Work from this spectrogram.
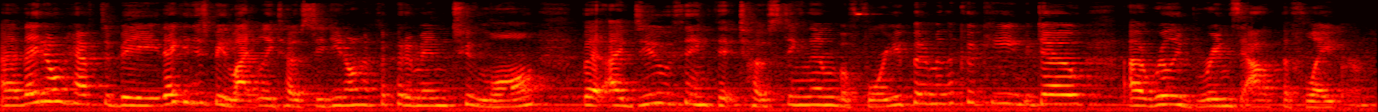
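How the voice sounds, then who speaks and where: Speaking at a moderate pace in a Texas accent, a woman with a fairly high voice uses ordinary pitch variation, with audible room echo and noticeable background noise. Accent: Texas twang. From Texas, small town. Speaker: home baker and blogger. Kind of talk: cooking tutorial. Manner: casual, conversational.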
